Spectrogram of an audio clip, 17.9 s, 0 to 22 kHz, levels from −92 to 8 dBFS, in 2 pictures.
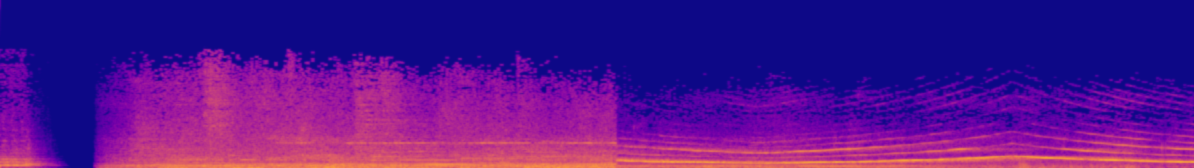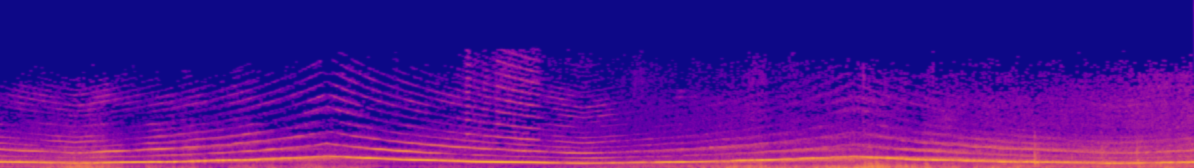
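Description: At 8.71 s a short stall from a late packet occurs, lasting until about 8.77 s. A packet failed to arrive on time, so the jitter buffer emptied and the receiver padded the gap with about 29 ms of stretched sound before resuming exactly where it left off. Nothing is lost, but playback runs 29 ms later from that point. It sounds like a brief held moment with a faint buzz. A spectrogram shows horizontally smeared, frozen bands, and the waveform shows a repeating, slightly dipped stretch.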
